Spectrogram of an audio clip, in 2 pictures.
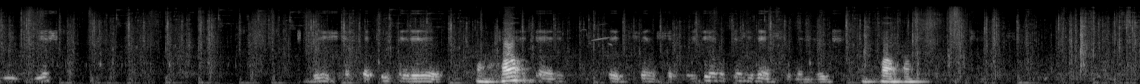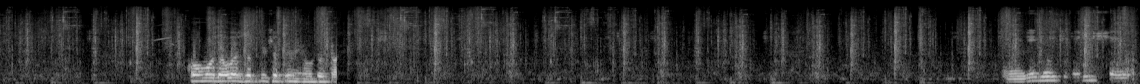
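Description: Footsteps tread steadily through grass.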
